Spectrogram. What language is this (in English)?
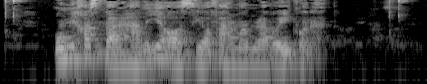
Persian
